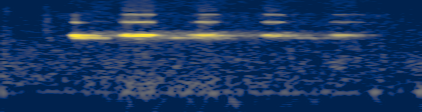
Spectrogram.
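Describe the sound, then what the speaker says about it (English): Crickets chirp as an inserted sound effect during a sports talk show: a faint, isolated series of about five short, high trills evenly spaced, with no talk over them. "I had to play crickets on that"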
